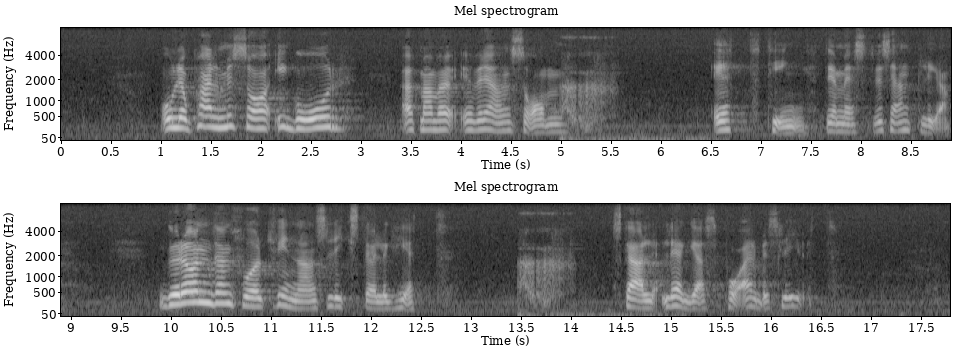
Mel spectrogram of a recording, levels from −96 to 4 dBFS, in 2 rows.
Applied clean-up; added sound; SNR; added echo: none; Dishes, pots, and pans; 16 dB; none.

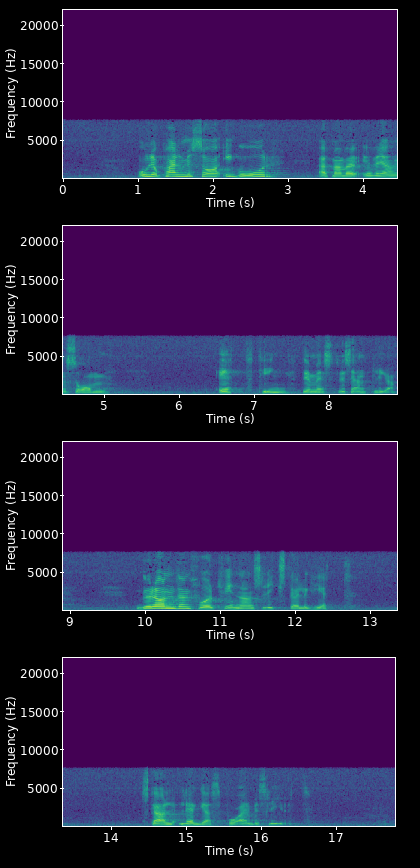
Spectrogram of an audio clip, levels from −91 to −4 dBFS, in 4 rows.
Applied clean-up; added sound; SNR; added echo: none; none; none; none.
